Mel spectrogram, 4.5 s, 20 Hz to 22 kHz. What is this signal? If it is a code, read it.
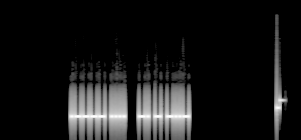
Morse code, heard as a keyed tone, about 39 wpm, 700 Hz. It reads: 1H NTX
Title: Winter Field Day Exchanges 40wpm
